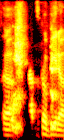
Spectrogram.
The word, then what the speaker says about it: Escobedo: It's Escobido is how you pronounce it or how I pronounce it. Escobido.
